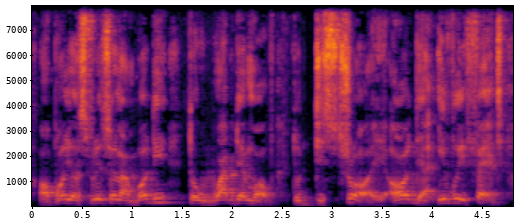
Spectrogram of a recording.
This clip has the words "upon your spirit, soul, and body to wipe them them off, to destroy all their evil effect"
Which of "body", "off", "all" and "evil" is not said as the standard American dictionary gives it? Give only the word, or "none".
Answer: off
